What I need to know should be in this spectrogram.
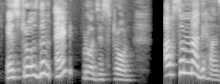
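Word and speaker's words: oestrogen: एक होता है बच्चा एस्ट्रोजन, लिखा जाता है ओ से, प्रोनाउंस किया जाता है ई से, ठीक है।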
